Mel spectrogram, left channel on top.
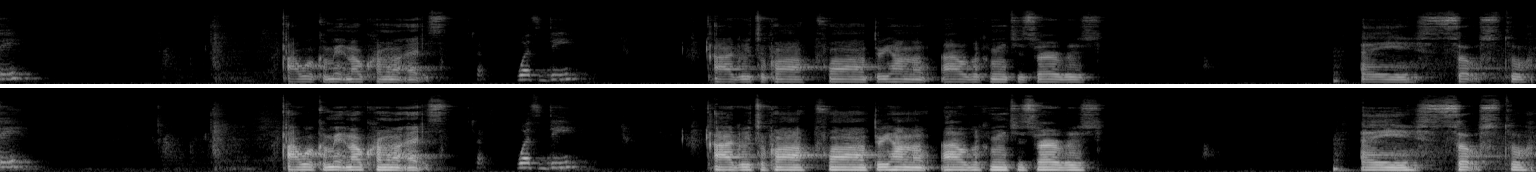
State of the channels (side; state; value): left; quieter; 11.9 dB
